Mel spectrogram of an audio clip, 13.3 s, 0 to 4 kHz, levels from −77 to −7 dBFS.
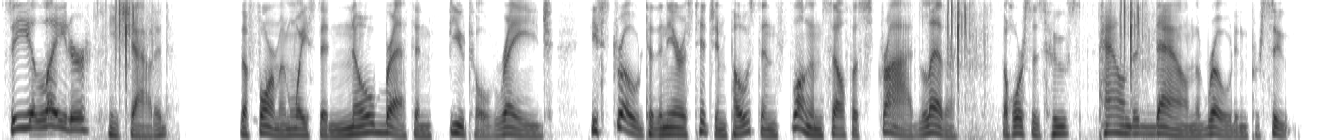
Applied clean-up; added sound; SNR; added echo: none; Crackle; 10 dB; none.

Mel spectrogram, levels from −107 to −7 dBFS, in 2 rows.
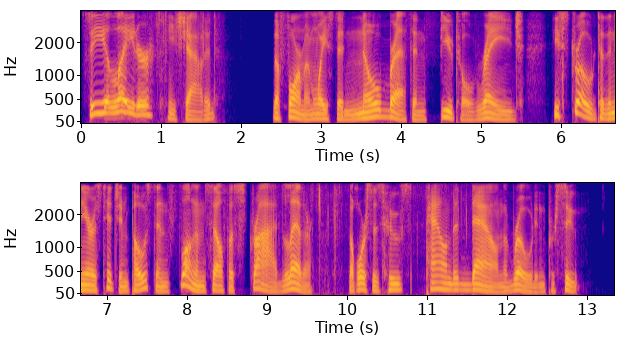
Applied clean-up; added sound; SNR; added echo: neural separator model SepFormer WHAM!.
